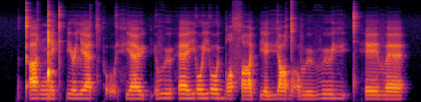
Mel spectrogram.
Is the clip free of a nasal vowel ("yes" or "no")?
yes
